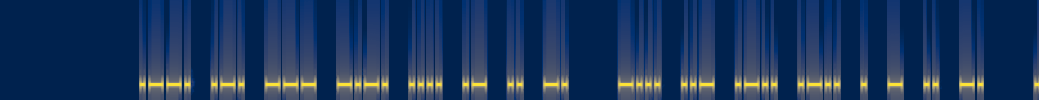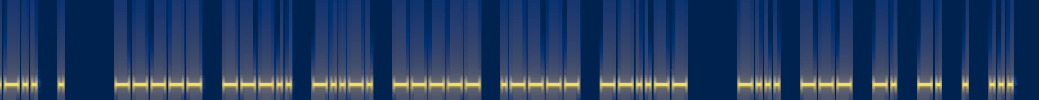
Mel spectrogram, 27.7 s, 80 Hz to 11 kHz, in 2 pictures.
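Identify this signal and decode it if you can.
Morse code, heard as a keyed tone, about 20 wpm, spaced as for 16 wpm, 600 Hz. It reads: PROCHAIN BULLETIN LE 08/01, BONNES
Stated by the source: Bulletin in text and CW form.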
